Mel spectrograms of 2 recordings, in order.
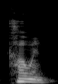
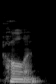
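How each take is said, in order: First: It sounds like the name Cohen. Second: It sounds like the usual name Colin. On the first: The speaker calls it right. "It's like Cohen" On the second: The speaker calls it wrong. "not pronounced like Colin"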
